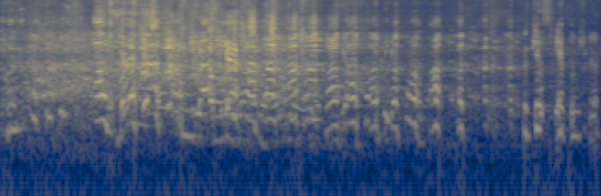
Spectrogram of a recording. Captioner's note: panel and audience laughing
